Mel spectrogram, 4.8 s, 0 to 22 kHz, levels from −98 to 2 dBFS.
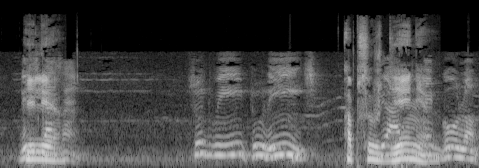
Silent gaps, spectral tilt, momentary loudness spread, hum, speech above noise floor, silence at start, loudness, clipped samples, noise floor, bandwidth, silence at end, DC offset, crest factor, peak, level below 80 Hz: none; -5 dB/octave; 15 LU; none; 28 dB; 0.2 s; -22 LUFS; under 0.1%; -50 dBFS; 16 kHz; 0 s; under 0.1%; 18 dB; -4 dBFS; -54 dBFS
